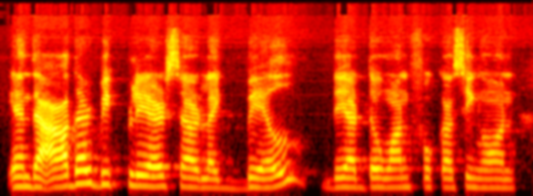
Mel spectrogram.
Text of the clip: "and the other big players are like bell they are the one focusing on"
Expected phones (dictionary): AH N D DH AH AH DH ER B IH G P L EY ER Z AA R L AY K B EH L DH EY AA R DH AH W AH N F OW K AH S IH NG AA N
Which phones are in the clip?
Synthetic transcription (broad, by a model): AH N D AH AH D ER B IH G P L EY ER S AA R L AY K B EH L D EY AA R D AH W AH N F OW K AH S IH NG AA N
